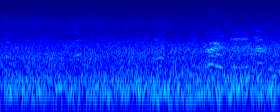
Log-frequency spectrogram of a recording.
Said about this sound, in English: Still plenty of waves. Non-stop waves.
